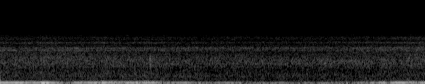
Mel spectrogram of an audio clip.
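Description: Trenord double-deck passenger train rolling past on the track beside the platform, a steady rolling noise, with wind buffeting the microphone in irregular low rumbling gusts, strongest at the start and again near the end.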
